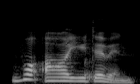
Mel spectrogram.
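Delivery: normal talking voice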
